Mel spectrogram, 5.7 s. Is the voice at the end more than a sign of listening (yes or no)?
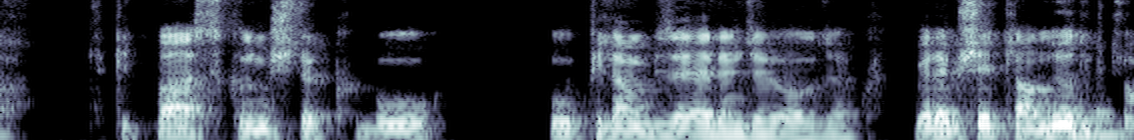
no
